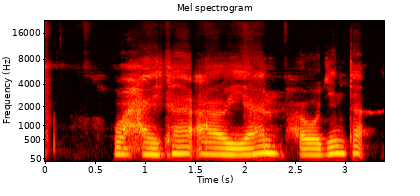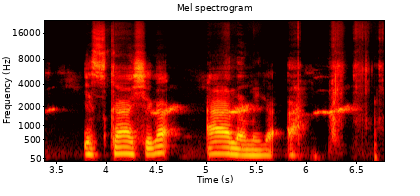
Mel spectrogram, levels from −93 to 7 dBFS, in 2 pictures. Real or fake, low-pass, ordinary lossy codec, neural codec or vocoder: fake; none; none; codec, 44.1 kHz, 7.8 kbps, Pupu-Codec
